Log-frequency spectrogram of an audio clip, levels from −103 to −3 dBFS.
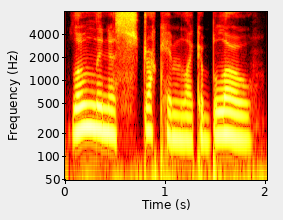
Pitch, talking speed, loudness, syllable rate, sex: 195 Hz, 180 wpm, -16 LUFS, 5.0 syllables/s, female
